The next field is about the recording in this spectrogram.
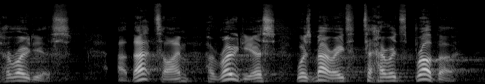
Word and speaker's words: Herodias: This was a territory that was controlled by Herod Antipas and his wife Herodias.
